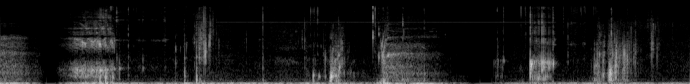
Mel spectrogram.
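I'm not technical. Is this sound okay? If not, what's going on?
No. From 2.16 to 5.56 s there is a faint high whistle near 7.3 kHz. This is a switching supply whistle from a switching power supply running in an audible mode.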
